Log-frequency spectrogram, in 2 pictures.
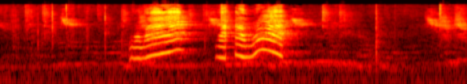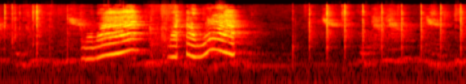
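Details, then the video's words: Pet talking parrot indoors, said to repeat "mitthu" and "mummy": two bursts of loud, nasal, wavering word-like phrases with rising and falling bends, separated by a quiet pause, with faint clicks and room noise. "Talking parrot - Mitthu mitthu - Mummy Bolne Wala Tota"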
